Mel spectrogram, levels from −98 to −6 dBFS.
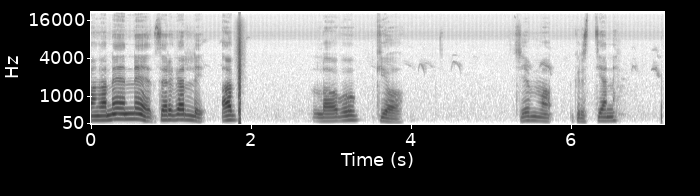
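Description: At 1.77 s, right after "ne serikalit ag", there's a wireless microphone noise hit: a brief swish of static lasting about 0.18 s as the FM signal fades.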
